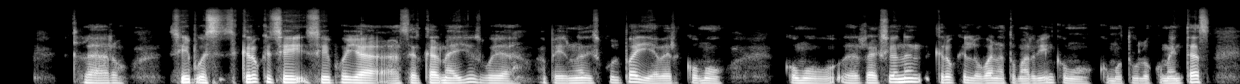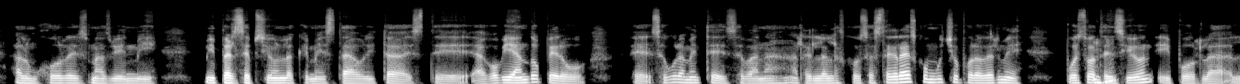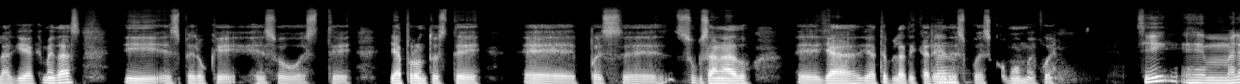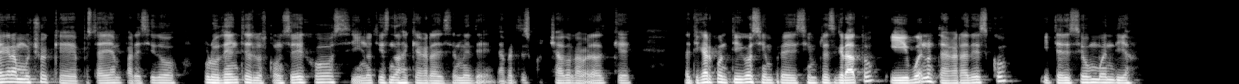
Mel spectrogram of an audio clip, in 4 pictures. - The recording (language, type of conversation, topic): Spanish, advice, ¿Cómo puedo recuperarme después de un error social?
- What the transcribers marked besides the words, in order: none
